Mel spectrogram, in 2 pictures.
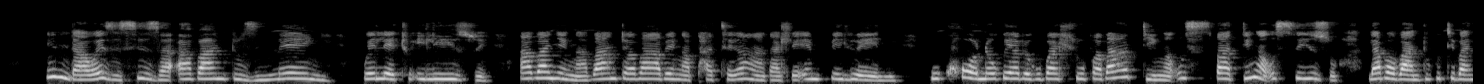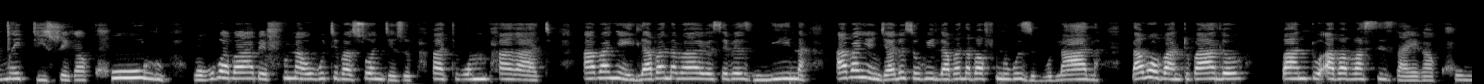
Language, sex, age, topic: North Ndebele, female, 36-49, health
